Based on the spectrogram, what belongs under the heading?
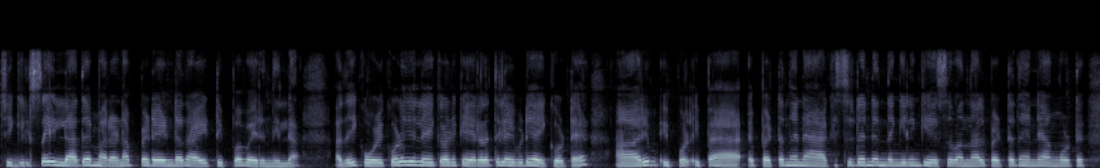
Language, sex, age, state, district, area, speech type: Malayalam, female, 18-30, Kerala, Kozhikode, urban, spontaneous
